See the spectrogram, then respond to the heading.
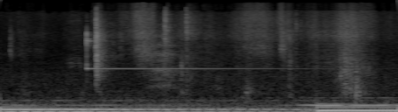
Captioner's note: phone dings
